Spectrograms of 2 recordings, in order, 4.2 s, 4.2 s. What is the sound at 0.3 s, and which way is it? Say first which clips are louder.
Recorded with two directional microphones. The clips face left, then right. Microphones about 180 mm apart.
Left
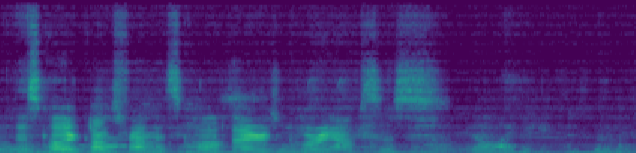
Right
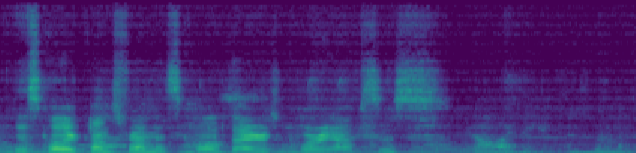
A woman's voice: right 5 dB; 35° right (ahead or behind).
